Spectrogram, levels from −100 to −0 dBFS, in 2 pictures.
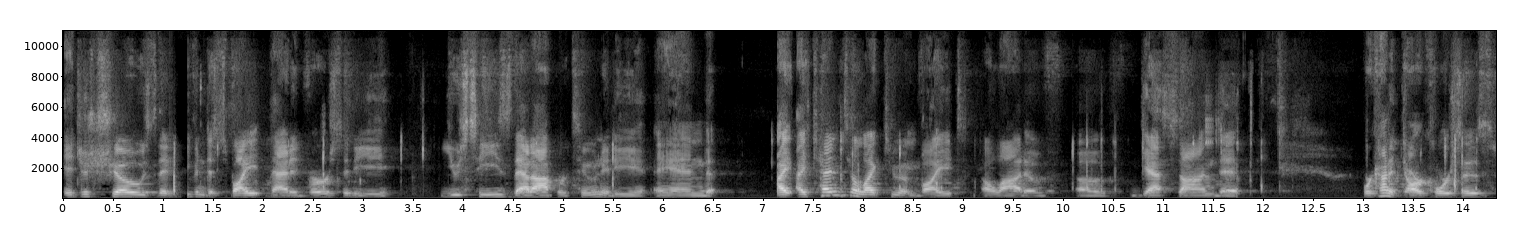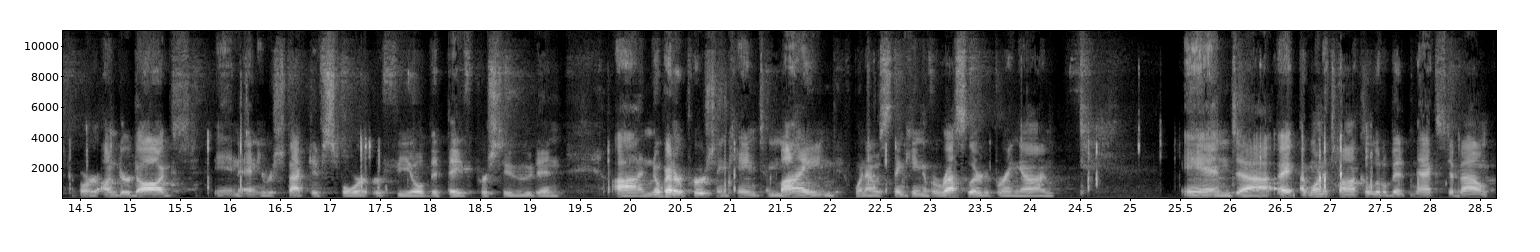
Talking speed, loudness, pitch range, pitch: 155 wpm, -29 LUFS, 95-115 Hz, 100 Hz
